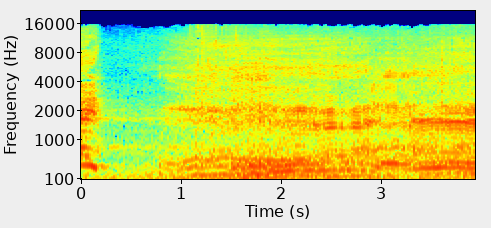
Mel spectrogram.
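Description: Zombies groan and moan close by.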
